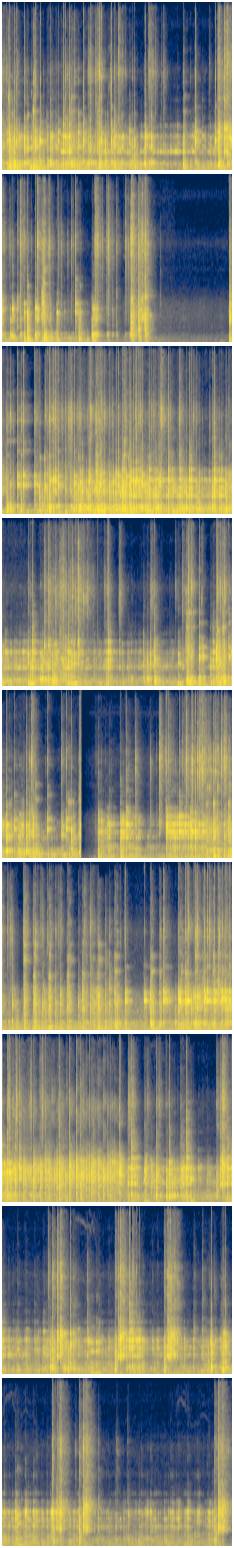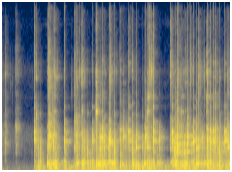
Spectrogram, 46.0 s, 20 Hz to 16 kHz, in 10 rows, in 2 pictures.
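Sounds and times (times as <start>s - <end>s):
marbles rattling down wooden tracks: 0.0s - 7.7s, 9.2s - 45.9s.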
